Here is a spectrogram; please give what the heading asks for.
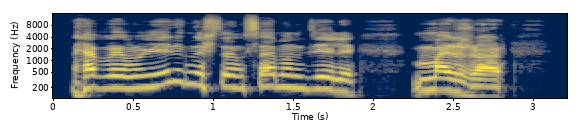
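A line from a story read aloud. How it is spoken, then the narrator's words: Snide question. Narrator (Russian): ехидно поинтересовался близнец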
